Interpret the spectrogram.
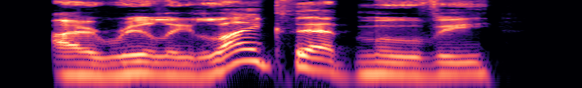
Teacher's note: in the sentence, I really like that movie, the word really is stressed because it's important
